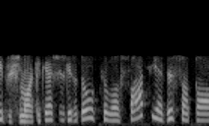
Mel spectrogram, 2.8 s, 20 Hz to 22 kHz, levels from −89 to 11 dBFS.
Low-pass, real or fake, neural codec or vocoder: 3.6 kHz; real; none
